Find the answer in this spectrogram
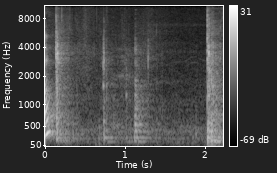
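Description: Aluminium pressure-cooker lid being turned and locked onto the pot: a few faint metal clicks spread through a quiet stretch.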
